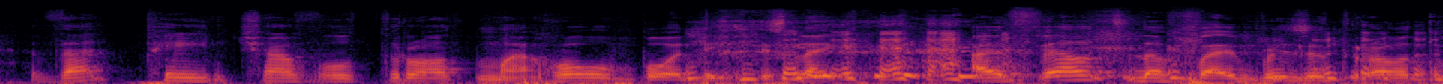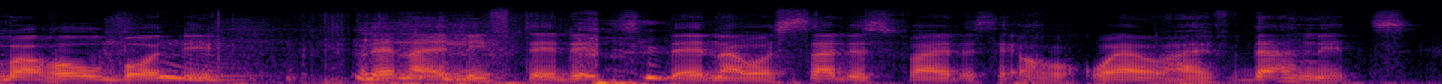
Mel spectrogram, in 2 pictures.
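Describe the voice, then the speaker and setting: A young man from Congo, a student guest telling anecdotes casually in a playful, joking way. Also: mid-range voice. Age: young adult. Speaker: student guest on a talk show. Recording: clearly audible background noise.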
